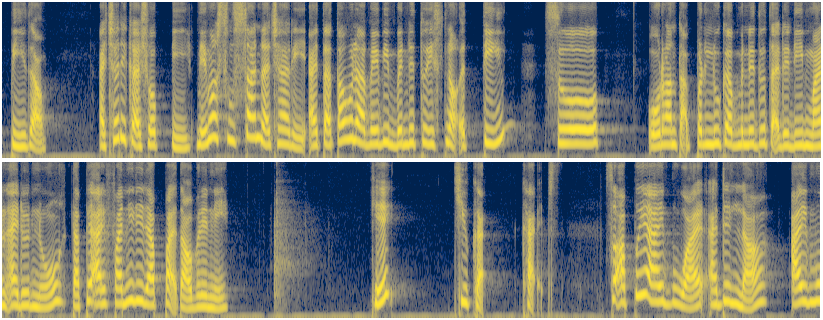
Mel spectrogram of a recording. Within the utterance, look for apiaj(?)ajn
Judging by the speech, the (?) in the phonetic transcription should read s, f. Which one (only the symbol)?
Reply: f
